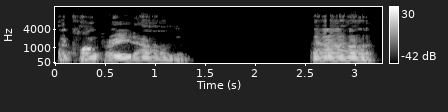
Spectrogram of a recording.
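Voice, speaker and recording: A man's voice: sits low, little pitch movement, drawn-out words. A middle-aged Australian man telling stories as a podcast guest, rambling, swearing a lot, with many fillers. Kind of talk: casual storytelling.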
